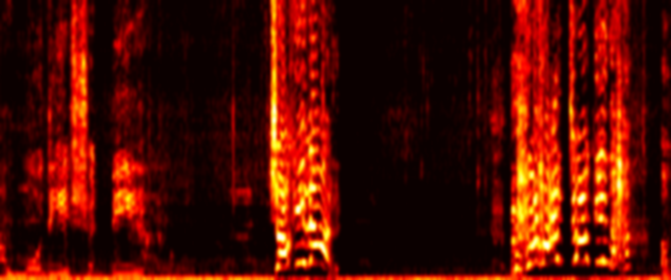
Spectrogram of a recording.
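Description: Car engine rumbling steadily from inside the cabin while driving, a continuous low drone running under loud talking voices throughout.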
